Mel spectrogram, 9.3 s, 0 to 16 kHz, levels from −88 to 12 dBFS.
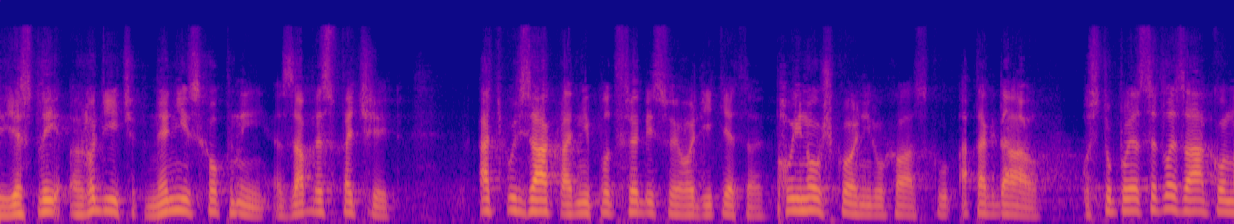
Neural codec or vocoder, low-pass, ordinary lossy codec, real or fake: codec, 16 kHz in and 24 kHz out, 0.6 kbps, FocalCodec, streaming, 2048 codes; 10.8 kHz; AAC, 64 kbps; fake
